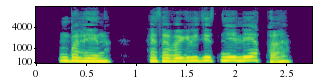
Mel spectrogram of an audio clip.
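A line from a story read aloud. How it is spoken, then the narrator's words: Sudden laughter. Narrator (Russian): вдруг рассмеялась Цусима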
